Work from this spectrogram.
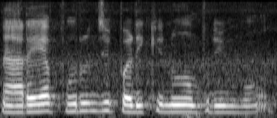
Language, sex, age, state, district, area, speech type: Tamil, female, 30-45, Tamil Nadu, Thanjavur, rural, spontaneous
